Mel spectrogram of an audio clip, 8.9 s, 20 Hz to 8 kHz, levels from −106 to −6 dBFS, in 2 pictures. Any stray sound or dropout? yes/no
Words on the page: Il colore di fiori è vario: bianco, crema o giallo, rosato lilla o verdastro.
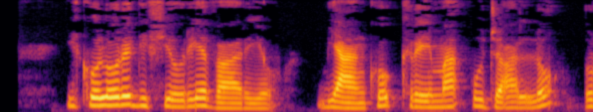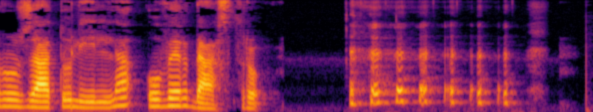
yes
